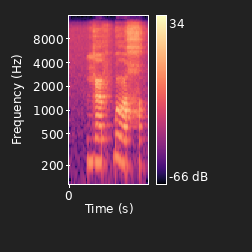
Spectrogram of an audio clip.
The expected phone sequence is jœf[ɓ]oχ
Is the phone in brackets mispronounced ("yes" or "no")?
no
